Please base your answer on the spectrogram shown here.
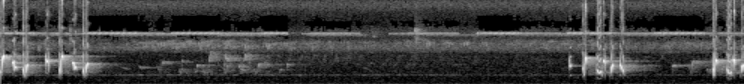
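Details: Red-whiskered bulbul, a cage bird, singing a varied dok taeng song meant to attract wild bulbuls. Brisk whistled phrases open and close the passage, with softer chattering notes in the gap and a constant high-pitched hum.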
